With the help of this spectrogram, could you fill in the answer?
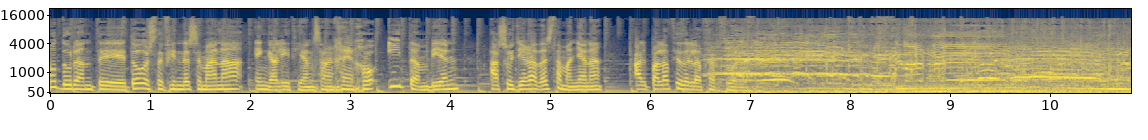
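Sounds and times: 
speech: 0:00.0 - 0:07.2
crowd applauding and cheering: 0:06.5 - 0:10.8.

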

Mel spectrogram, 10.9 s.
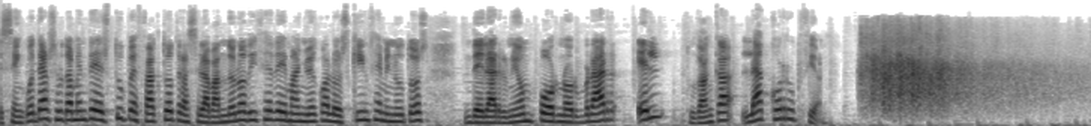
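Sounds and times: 
speech: 0:00.0 - 0:08.4
crowd applause: 0:08.6 - 0:10.9.

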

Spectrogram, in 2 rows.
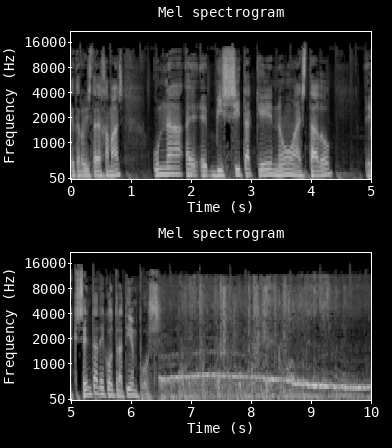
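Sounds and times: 
speech: 0:00.0 - 0:07.6
steady noise: 0:00.0 - 0:10.0
air raid siren wailing: 0:06.4 - 0:10.0.

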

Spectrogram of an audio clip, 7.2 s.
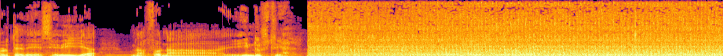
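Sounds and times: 
speech: 0:00.0 - 0:03.0
car engine idling in car repair workshop: 0:03.1 - 0:07.2.

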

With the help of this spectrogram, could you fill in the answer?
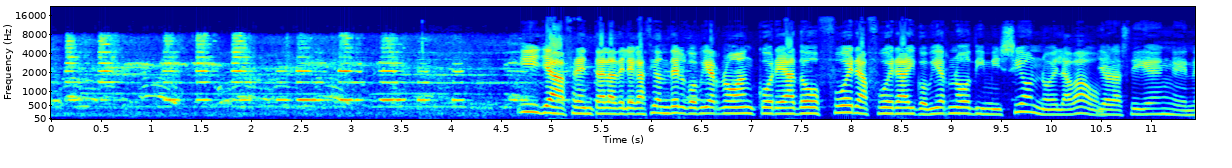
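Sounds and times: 
crowd or traffic rumble: 0:00.0 - 0:07.0
truck horns honking at a truckers' protest: 0:00.0 - 0:07.0
speech: 0:04.7 - 0:11.4.

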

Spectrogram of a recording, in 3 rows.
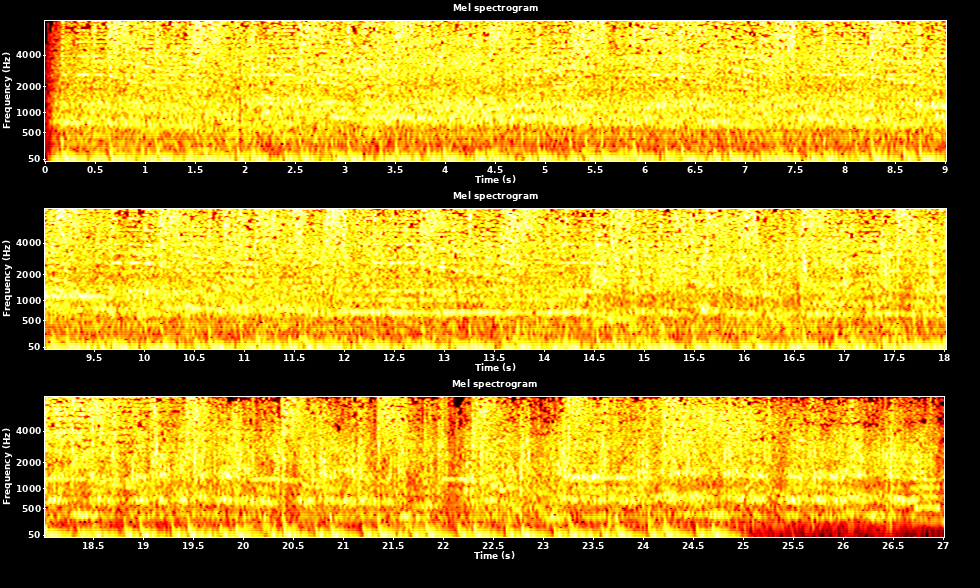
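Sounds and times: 
football crowd chanting in unison: 0:00.0 - 0:27.0.

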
